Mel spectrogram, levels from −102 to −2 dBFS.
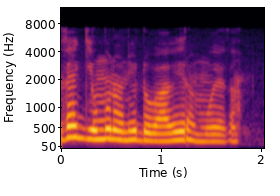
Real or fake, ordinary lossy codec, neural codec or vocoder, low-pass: real; none; none; 7.2 kHz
